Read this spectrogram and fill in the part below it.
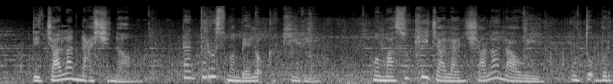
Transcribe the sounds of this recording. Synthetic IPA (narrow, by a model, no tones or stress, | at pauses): did͡ʒalanːãʃɔnãl | d̥ant̪əɾʊsmə̃mbelɔʔkːəkʰiɾi | mə̃mãsukid͡ʒalanʃalalawi | unt̪ʊk̚bər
